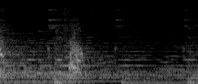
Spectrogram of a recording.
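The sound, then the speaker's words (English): A dog in a tabletop fantasy game gives a few short, fairly faint barks and yips, spaced unevenly across the moment. “Do we have any way to communicate with this dog and find out its quandary?”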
